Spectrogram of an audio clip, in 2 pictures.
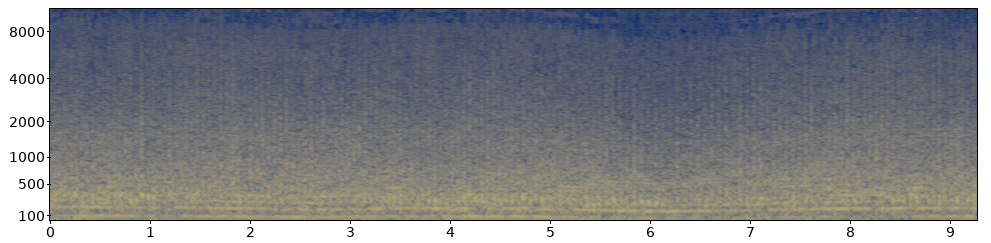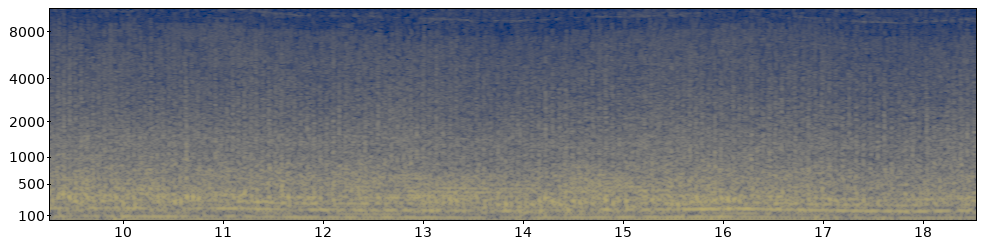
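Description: Wind rushes loudly past an open helicopter door.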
